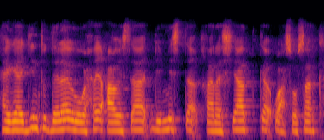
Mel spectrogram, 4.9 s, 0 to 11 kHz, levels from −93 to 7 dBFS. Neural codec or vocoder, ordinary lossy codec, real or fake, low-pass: none; none; real; 7.2 kHz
